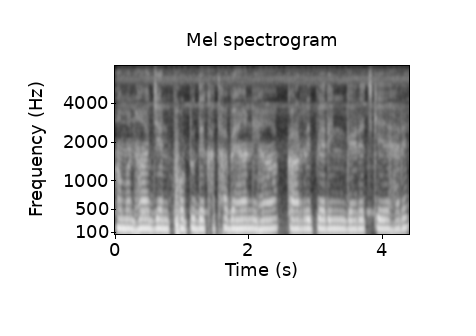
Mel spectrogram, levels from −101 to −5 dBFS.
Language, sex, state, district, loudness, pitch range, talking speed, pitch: Chhattisgarhi, male, Chhattisgarh, Rajnandgaon, -19 LUFS, 155-160 Hz, 175 wpm, 160 Hz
